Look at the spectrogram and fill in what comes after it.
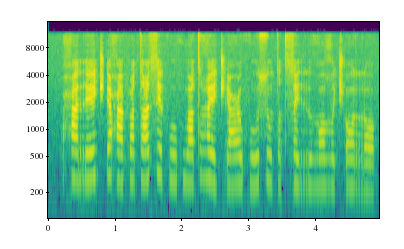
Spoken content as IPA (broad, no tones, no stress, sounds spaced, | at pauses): ħ a r ɛ t͡ʃʼ ɛ ħ a f e tˤ e s ɛ f o f w ʊ tˤ ɦ ɛ t͡ʃʼ ɪ ʕ ʊ f o s o t o tˤ s ɪ r ʊ ɦ ɔ ʁʷ ɪ t͡ʃʼ ɔ r ɔ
